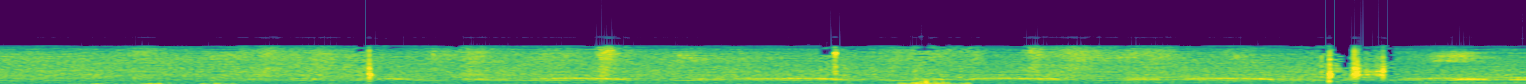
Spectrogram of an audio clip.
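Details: Spotted doves that have multiplied near houses after heavy feeding, calling almost continually through the day; soft repeated coos run across the clip over low rumble and occasional clicks.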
